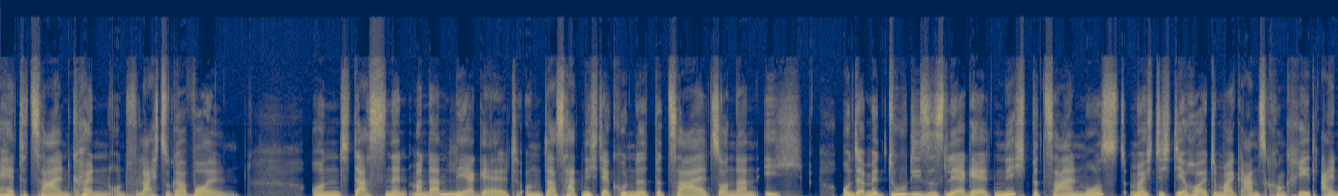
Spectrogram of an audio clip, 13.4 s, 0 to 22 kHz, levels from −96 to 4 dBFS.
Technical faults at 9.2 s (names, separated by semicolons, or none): short concealed packet loss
